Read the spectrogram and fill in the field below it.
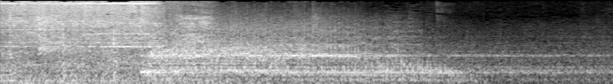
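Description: A young woman cries out in fear close by.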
